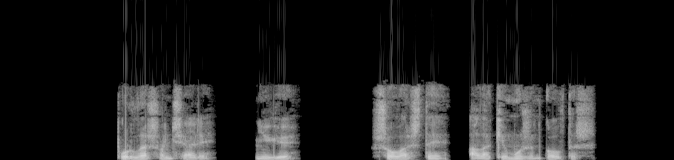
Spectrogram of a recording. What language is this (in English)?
Mari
